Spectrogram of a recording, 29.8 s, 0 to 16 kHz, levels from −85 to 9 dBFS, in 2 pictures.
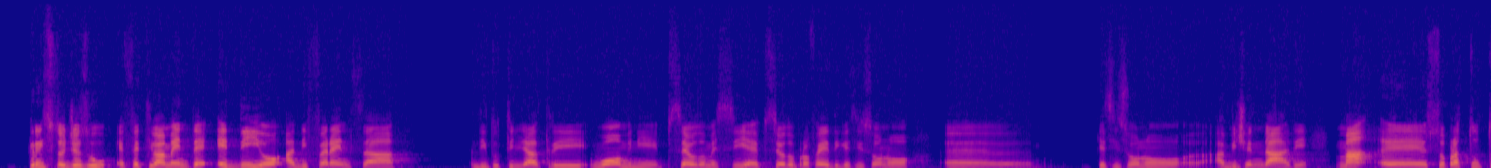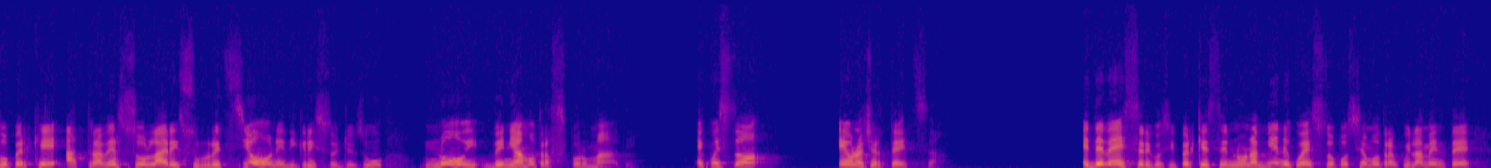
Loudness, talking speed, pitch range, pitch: -34 LUFS, 105 wpm, 120-190 Hz, 150 Hz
